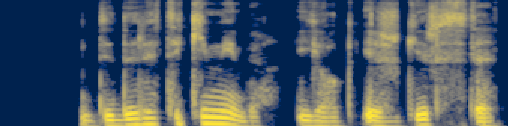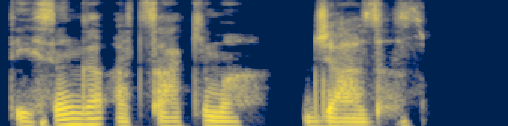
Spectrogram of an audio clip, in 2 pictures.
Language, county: Lithuanian, Kaunas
